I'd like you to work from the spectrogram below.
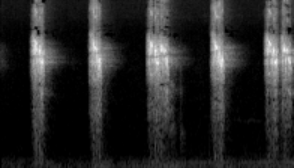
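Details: Sparrow chick calling its mother with five scratchy, high chirps spaced about half a second apart, some notes doubled, nothing else audible.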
